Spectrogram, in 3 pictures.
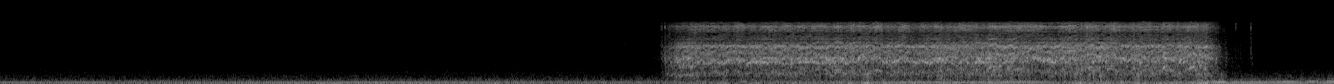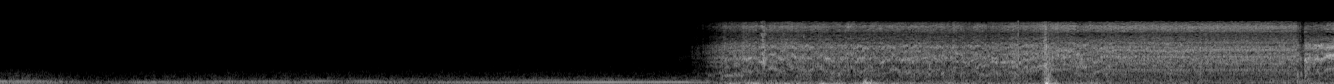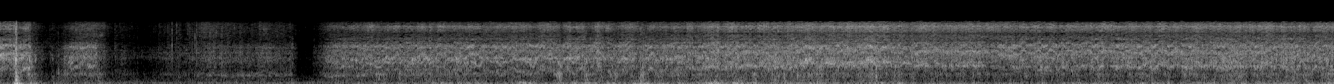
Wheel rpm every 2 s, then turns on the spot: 0, 0, 0, 90, 150, 160, 20, 0, 0, 0, 120, 170, 200, 110, 30, 140, 170, 240, 220, 230.
none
